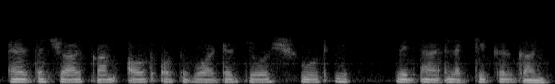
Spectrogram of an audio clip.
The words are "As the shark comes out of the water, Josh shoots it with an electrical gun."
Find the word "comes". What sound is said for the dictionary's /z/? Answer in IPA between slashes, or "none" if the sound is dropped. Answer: none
